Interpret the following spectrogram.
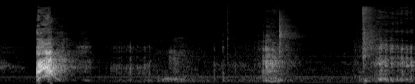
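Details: Bulldog playing with a pillow indoors: one loud, sharp bark, then softer growly, snorting huffs and a second and third rougher bark-like outburst spaced about a second apart.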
